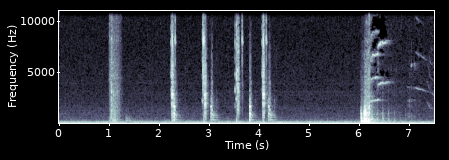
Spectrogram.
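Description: Wooden boards knock and clatter as they are pried loose.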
